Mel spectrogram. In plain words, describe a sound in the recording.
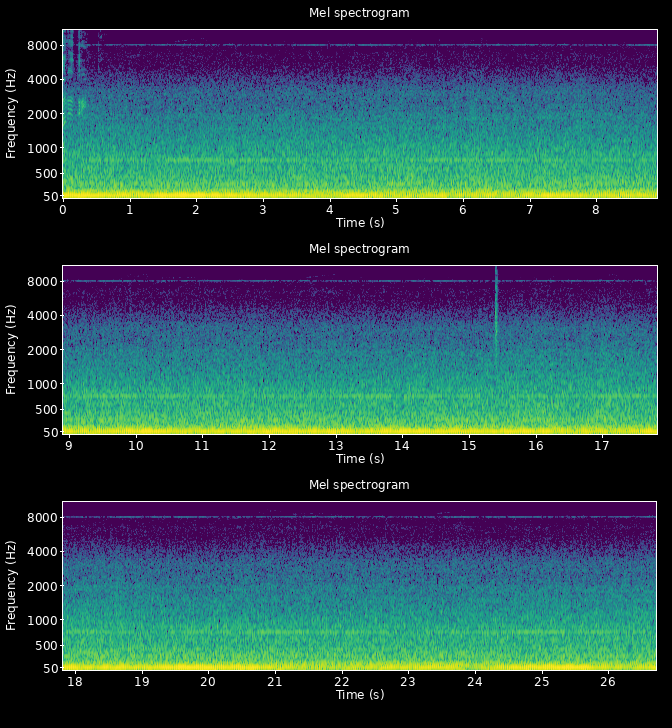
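Tyres hum on a road.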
